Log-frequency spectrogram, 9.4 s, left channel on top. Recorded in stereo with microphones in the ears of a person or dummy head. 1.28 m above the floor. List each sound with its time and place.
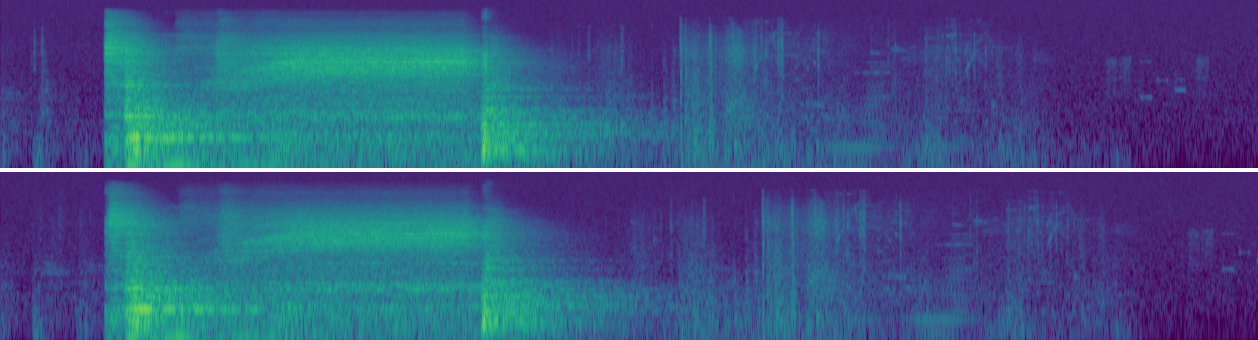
0.8 s sawing: 60° left (ahead or behind), 6 m
3.6 s a thud: 20° left (ahead or behind), 2.5 m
